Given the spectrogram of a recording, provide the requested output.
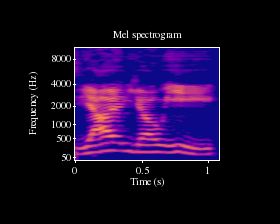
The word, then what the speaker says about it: Yayoi: The other thing I wanted to point out is how you said yayoi, and Tucker, our pronunciation guy, very explicitly sent us a message saying, do not pronounce it like that. It is yayoi, and I even wrote in bold next to the character's name how to say it.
